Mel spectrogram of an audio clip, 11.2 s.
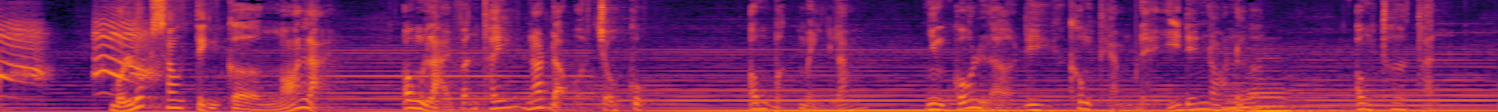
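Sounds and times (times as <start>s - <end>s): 
crow cawing on a chinaberry branch: 0.0s - 1.4s
speech: 0.8s - 5.0s, 5.6s - 10.9s.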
